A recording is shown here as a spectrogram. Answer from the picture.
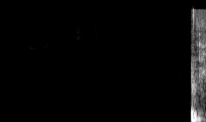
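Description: Silence while a man sips red wine, then, near the end, a sudden short sound from his mouth and throat after he swallows.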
